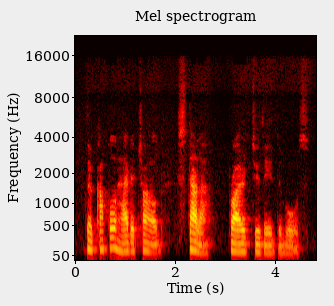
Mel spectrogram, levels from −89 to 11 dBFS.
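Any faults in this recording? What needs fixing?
Nothing stood out on listening to this speech recording, so there is nothing here that needs fixing.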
